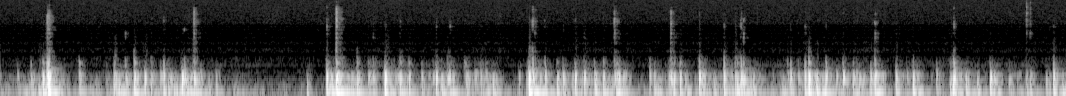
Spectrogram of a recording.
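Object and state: Metal mesh microphone grille.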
